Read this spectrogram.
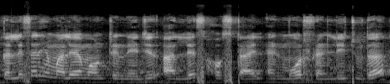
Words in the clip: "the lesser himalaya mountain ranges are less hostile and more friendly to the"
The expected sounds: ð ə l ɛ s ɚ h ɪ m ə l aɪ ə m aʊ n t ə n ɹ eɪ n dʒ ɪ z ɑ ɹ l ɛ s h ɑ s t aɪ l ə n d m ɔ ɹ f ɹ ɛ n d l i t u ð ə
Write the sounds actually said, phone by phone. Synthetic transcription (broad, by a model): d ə l ɛ s ɚ h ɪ m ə l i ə m aʊ n t ə n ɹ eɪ dʒ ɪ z ɑ ɹ l ɛ s h ɑ s t aɪ l ə n d m ɔ ɹ f ɹ ɛ n d l i t u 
